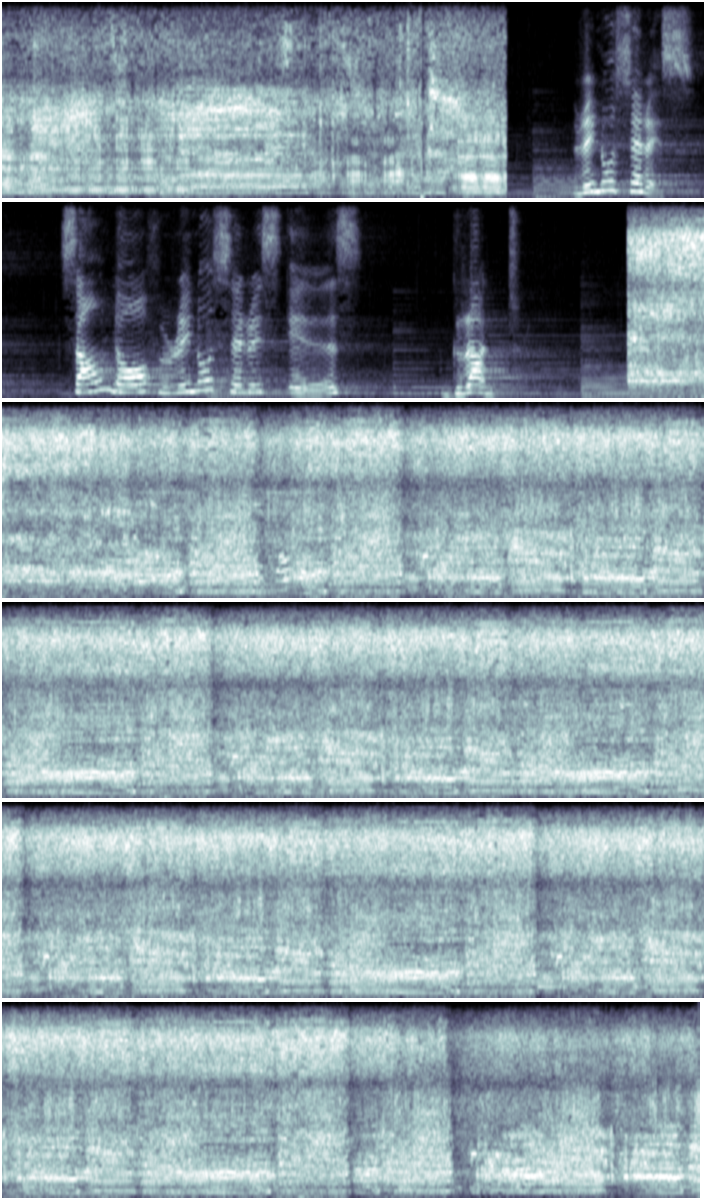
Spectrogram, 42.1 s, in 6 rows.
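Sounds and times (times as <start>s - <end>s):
rhinoceros grunting: 13.3s - 42.0s.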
